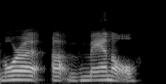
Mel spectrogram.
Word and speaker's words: Maura Mannle: Did I say your name right, Maura? – Nope. No, it's okay. But that's how everyone else would say it. Maura Mannle. – Mannle.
